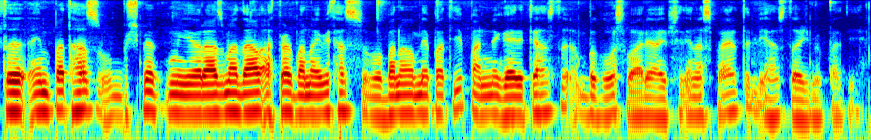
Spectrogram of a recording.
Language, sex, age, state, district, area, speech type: Kashmiri, male, 30-45, Jammu and Kashmir, Shopian, rural, spontaneous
